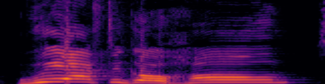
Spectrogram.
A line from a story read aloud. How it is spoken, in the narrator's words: screaming, getting really irate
